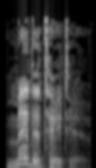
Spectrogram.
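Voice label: "meditative", English, British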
